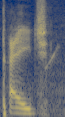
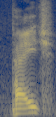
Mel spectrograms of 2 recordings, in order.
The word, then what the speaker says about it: Paige: we are sticking with Paige. Paige it's easy for us to say that's more English pronunciation isn't it?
